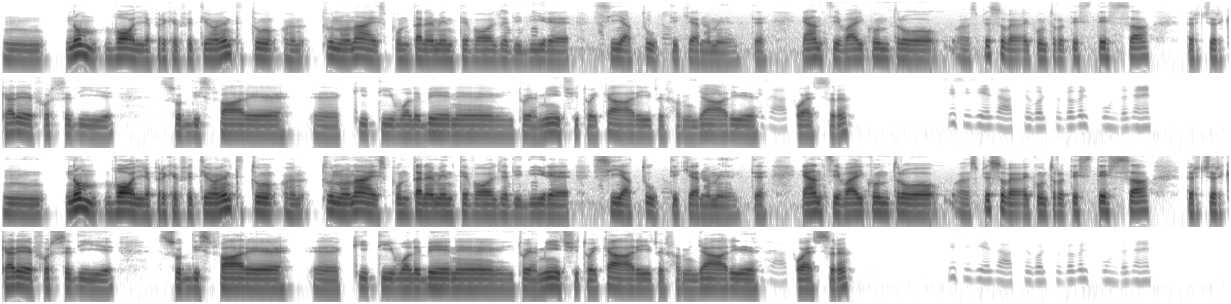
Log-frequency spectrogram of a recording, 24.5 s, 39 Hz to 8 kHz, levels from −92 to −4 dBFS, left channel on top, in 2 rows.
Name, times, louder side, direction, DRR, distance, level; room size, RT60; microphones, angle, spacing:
voice 1, 0.0-5.7 5.9-6.5 6.8-13.4 13.9-15.1 15.4-19.8 20.2-20.7, right 6 dB, 90° right, 0.5 m, -33 dB
voice 2, 4.9-5.4 5.9-7.1 19.2-19.5 19.8-20.1 21.7-23.8, left 4 dB, 60° left, 3.6 m, -62 dB
sound 1, 5.2-11.2, equal, ahead, 5.0 m, -65 dB
open air
head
